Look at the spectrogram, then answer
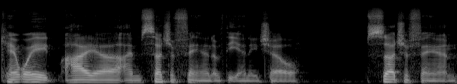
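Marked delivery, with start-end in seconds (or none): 1.3-4.6 ironic, insincere enthusiasm, slow and dry. Claiming to be a big fan of the NHL, sarcastic. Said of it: "Insert sarcasm here".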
